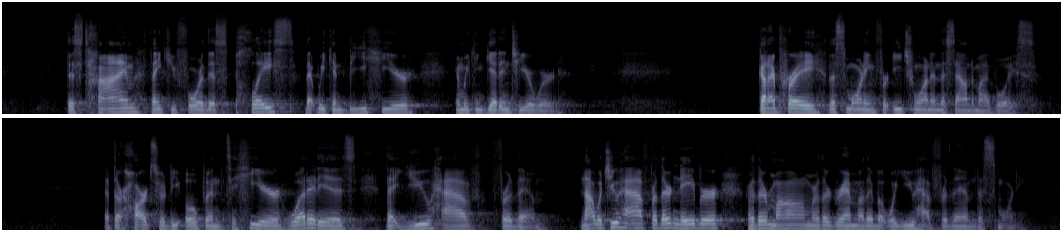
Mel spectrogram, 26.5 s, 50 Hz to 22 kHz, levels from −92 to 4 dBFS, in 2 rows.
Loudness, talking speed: -43 LUFS, 160 wpm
